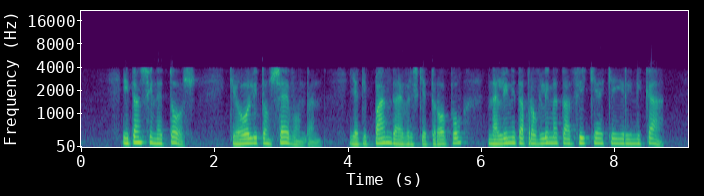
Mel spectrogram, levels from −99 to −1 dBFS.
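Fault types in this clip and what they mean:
AMR narrowband mobile codec: Throughout the clip, the speech passes through a 2G/3G-style mobile codec sampled at 8 kHz. Nothing above 4 kHz survives, and the plainly buzzy, synthetic quality of the vocal-tract model points to a mid-rate mode of about 10.2 kbps.
Lost AMR speech frames: At 1.64 to 1.68 s and 3.34 to 3.40 s, the speech briefly dips and warbles. Each event sounds like a single 20 ms frame failing its checksum, with the decoder repeating the previous pitch and vocal-tract settings at reduced gain.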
